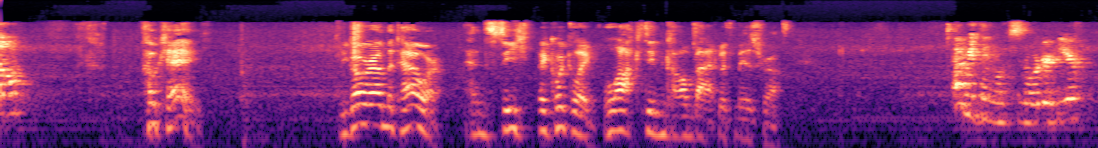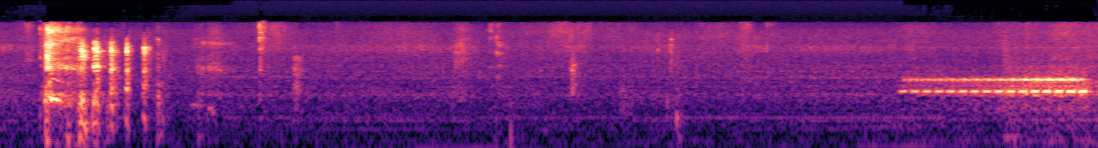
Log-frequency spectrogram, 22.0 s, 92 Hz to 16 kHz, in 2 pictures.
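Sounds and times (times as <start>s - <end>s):
speech: 1.5s - 2.1s, 3.4s - 8.0s, 9.6s - 12.7s
laughter: 11.4s - 12.7s
landline home telephone ringing with an electronic warble: 20.0s - 21.9s.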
